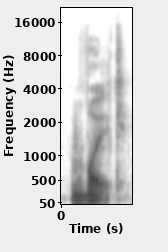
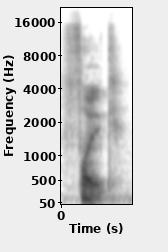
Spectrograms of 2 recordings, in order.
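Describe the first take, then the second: First: It starts with a V sound. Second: It starts with an F sound. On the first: The speaker calls it wrong. "not das Volk" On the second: The speaker calls it right. "You pronounce it like an F"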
